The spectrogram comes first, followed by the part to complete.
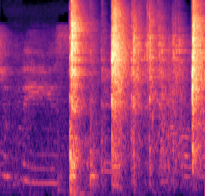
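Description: A ruler launched from a homemade catapult clattering and bouncing on a wooden floor: a sharp clack a little under a second in, a few more clacks after it, and another sharp one near the end.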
